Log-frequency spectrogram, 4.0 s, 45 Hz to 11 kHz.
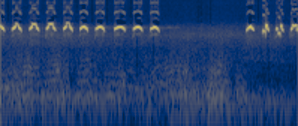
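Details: On a Missoula, Montana osprey nest, April 28, 2019, a female waits for her absent mate to bring fish: a string of high whistled chirps, a pause of about a second, then more piping notes, over low background rumble.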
